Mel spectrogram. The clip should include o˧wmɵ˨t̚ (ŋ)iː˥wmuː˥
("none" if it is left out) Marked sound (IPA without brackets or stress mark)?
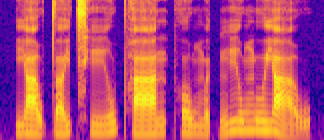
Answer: ŋ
